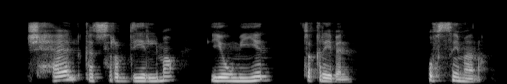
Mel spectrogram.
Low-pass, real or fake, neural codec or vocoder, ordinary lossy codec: 7.2 kHz; real; none; none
